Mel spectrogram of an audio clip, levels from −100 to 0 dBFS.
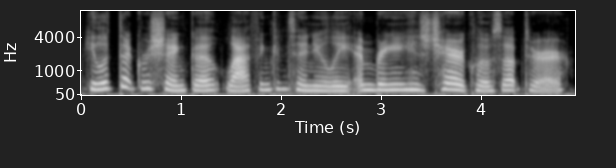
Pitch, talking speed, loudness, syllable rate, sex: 220 Hz, 170 wpm, -20 LUFS, 4.9 syllables/s, female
